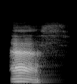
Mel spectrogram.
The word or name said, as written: ass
